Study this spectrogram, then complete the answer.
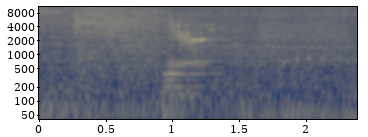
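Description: A sharp burst of a magic strike booms briefly.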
